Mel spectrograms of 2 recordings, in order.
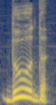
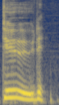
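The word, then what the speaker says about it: दूध: No, dood. You'd phonetically do it DOODH. Oh, dude. Dude. It's from the front of the mouth, not dude. Dude.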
